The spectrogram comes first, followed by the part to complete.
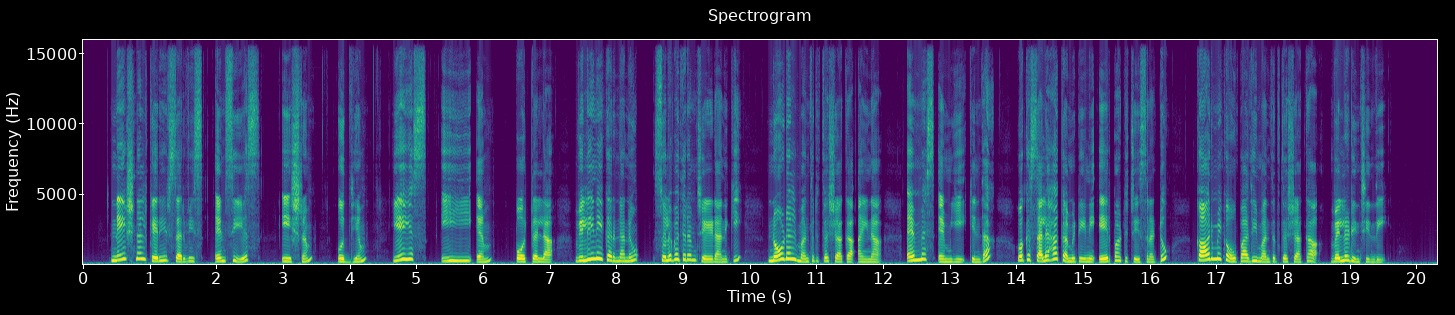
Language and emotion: Telugu, neutral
